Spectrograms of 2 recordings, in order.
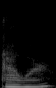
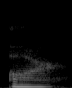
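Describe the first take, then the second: First: It sounds like the word 'hour'. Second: It sounds like the letter R. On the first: "I would pronounce this word as hour" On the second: "but it is also pronounced R"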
